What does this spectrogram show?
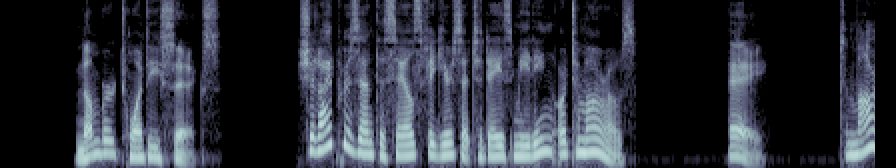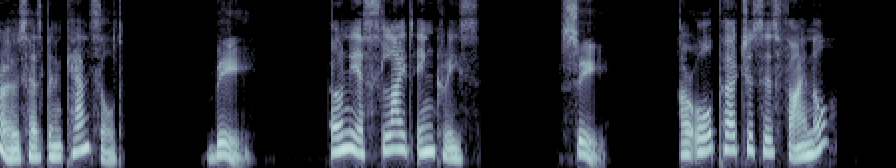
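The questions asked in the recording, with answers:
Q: Should I present the sales figures at today's meeting or tomorrow's?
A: A: Tomorrow's has been cancelled.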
